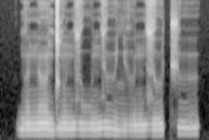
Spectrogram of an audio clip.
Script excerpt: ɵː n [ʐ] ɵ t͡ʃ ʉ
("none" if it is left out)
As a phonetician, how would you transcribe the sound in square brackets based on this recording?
z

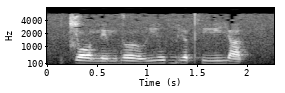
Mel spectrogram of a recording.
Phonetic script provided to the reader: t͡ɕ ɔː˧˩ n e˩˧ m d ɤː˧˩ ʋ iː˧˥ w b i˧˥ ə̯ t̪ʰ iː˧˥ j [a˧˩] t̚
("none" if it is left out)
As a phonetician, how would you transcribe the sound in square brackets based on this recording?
a˧˩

